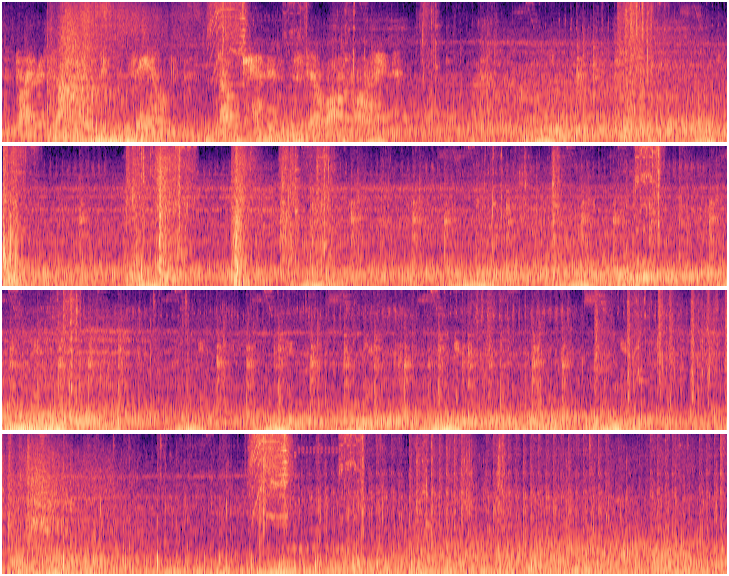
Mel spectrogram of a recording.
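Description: Gunshots crack and booms thud in a noisy battle.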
